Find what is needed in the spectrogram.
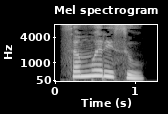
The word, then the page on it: ಸಂವರಿಸು: samvarisu; kannada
